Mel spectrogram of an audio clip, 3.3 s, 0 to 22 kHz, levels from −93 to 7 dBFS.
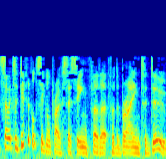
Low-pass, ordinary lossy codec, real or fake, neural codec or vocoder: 7.2 kHz; MP3, 24 kbps; real; none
